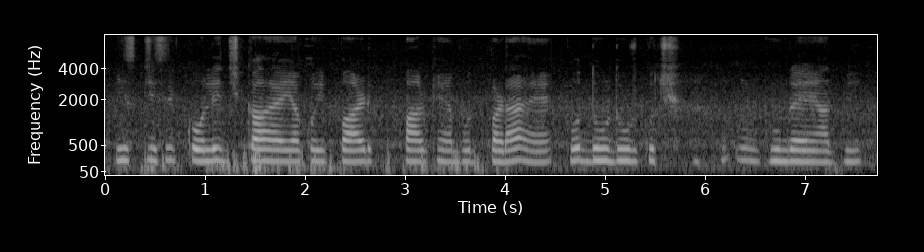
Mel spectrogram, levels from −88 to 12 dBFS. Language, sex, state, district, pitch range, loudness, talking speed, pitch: Hindi, female, Uttar Pradesh, Muzaffarnagar, 200-215 Hz, -30 LUFS, 155 wpm, 205 Hz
